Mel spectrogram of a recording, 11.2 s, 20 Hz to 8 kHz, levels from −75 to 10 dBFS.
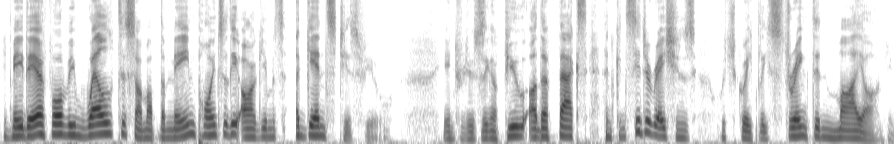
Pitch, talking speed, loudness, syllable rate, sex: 125 Hz, 155 wpm, -20 LUFS, 4.8 syllables/s, male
